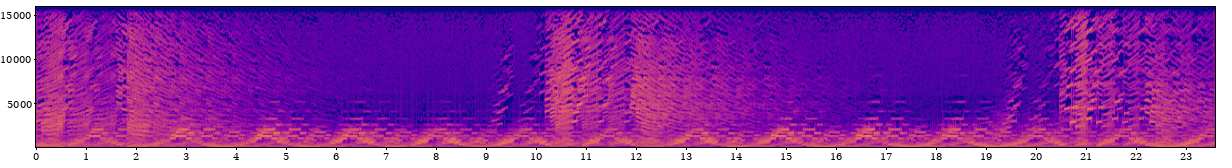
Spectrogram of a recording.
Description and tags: Don'tGoFX006
Radio wave interference/robot-burbling-like synth sounds recorded from a MicroKorg.
electronica, radio, noise, experimental, robot, synth, static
